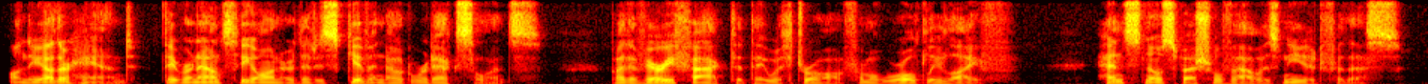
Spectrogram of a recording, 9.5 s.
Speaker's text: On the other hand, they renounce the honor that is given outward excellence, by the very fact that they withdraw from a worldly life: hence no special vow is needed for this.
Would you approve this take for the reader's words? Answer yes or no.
yes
